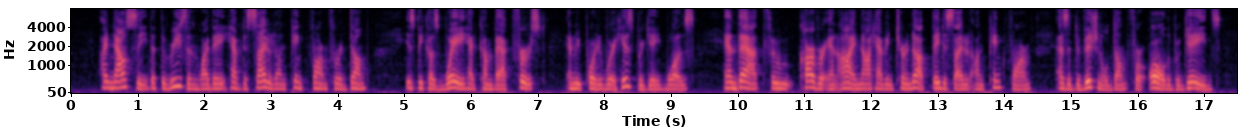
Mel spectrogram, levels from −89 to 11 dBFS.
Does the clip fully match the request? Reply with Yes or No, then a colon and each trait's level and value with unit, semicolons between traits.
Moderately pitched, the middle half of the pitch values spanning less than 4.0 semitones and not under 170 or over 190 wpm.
Yes: medium, 175 Hz; average, 3.1 semitones; average, 180 wpm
